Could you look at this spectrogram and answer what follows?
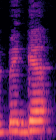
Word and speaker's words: béguin: Now the E in this word is pronounced E because it has an accent.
